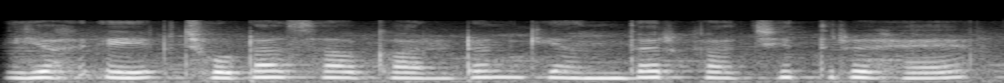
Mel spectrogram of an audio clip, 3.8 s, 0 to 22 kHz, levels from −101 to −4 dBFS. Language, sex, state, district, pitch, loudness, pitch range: Hindi, female, Jharkhand, Deoghar, 275 Hz, -16 LUFS, 265-290 Hz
